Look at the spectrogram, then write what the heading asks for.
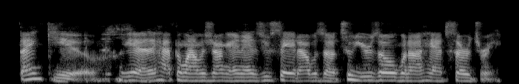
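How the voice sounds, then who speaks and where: A woman talks at a very fast pace in a fairly low pitch. Her loudness stays very even and her intonation fairly even. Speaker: podcast host. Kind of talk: interview.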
